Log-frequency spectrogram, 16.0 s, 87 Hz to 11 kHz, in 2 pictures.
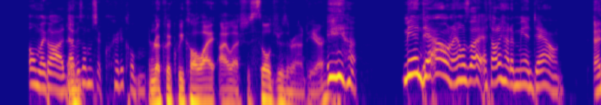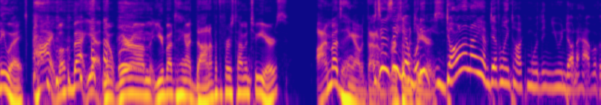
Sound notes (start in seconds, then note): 4.2 laughs; 8.3 laughing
